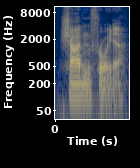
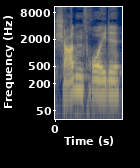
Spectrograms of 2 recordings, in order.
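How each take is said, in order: First: It is said with an English pronunciation. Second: It is said with a German pronunciation. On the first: "in English it is" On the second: "the German pronunciation is very similar"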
